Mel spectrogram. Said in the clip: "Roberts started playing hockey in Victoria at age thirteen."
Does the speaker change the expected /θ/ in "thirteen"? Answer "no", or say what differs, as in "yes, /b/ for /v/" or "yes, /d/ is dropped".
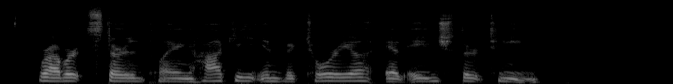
no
